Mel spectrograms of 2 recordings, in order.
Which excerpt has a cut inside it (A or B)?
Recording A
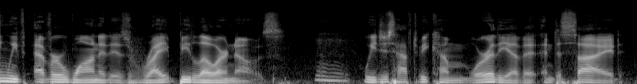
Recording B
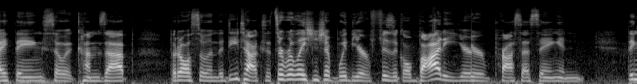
B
